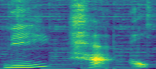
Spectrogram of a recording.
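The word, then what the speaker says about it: 你好: 삼성과 삼성이 만나는 경우에 앞에 있는 삼성이 양보를 합니다. 편하고 짧은 이성으로 바꿔요. 그래야 자연스럽거든요. 예를 들어볼게요. 니 하오, 니 하오.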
